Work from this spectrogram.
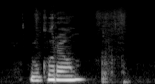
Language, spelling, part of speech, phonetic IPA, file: Polish, w górę, adverbial phrase, [ˈv‿ɡurɛ], LL-Q809 (pol)-w górę.wav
